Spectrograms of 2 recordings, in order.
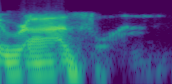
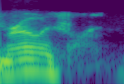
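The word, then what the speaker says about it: Rosalynn: First Lady, there were so many people who did not know how to pronounce her name. They'd say Rosalind, which is the more, I suppose, what more women who have that name, even if it's spelled slightly different, would say, but it was Rosalind.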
